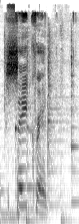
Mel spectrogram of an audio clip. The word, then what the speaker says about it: sacred: wisdom yes wisdom so this word has two syllables the first syllable is say say and the second is cred cred so you say sacred sacred right sagrado in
